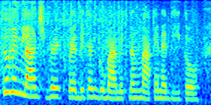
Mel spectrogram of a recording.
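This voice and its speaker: A woman plays a kindly, brisk factory supervisor in a radio drama. Her voice is high, with faint machine noise behind it. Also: sing-song. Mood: kind, encouraging.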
